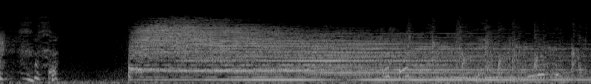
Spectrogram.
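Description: After a brief murmur of voice, a gong is struck once, loud, its rich metallic tone swelling and ringing on steadily, shimmering for several seconds without fading away; it is sounded at the end of a shift to send instructions to a rover on Mars.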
